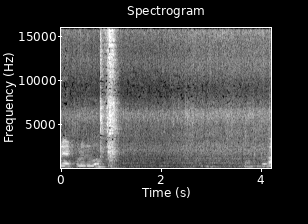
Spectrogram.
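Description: A single sharp metallic clink of a utensil striking a nonstick frying pan of chicken in gravy, about a second in, followed by a low steady hiss.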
